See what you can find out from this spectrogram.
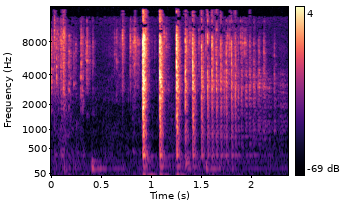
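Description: Dice are rolled and counted up during a tabletop role-playing game: a few sharp clicks, then a quick run of rattling knocks that gradually settle and fade, with no voices.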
